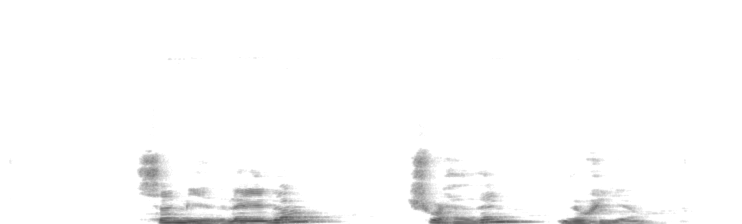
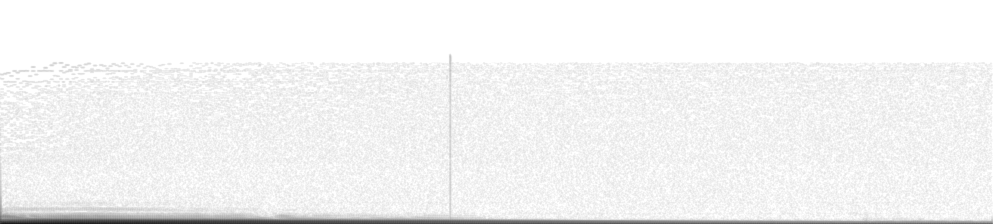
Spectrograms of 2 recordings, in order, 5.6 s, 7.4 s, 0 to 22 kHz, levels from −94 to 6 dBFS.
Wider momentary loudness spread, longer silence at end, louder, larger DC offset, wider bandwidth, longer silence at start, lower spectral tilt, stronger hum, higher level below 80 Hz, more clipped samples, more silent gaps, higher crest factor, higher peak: second, 16 LU vs 26 LU; second, 0.75 s vs 1.25 s; second, -35 LUFS vs -15 LUFS; second, under 0.1% vs 2%; first, 7.4 kHz vs 0.8 kHz; first, 1.05 s vs 0 s; second, -7 dB/octave vs -14 dB/octave; neither; second, -84 dBFS vs -18 dBFS; neither; first, 2.71-2.76 s, 2.88-3.06 s vs none; about the same, 16 dB vs 16 dB; second, -20 dBFS vs 0 dBFS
